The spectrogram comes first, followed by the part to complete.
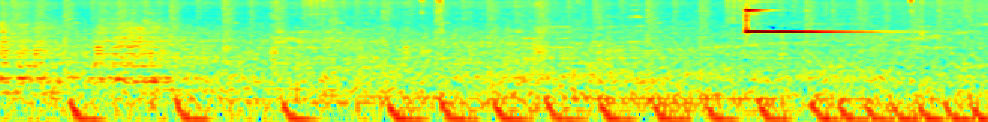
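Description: Soft background music with a low repeating beat. About five seconds in comes a single clear, high chime that rings on and fades.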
